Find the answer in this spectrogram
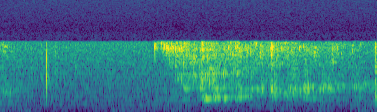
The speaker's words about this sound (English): And finally, I pour libations to the south, and we say, Ashe. Ashe. And ladies and gentlemen, I periodically let the water hit the ground.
